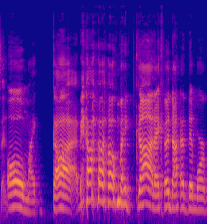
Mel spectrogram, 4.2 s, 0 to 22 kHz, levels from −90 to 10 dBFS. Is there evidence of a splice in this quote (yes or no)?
no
